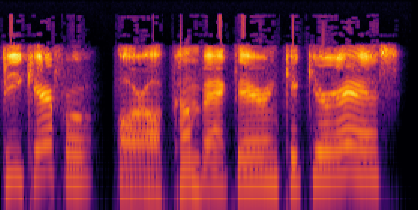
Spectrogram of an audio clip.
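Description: A man voicing a grumpy, balding older uncle who snaps and teases in a gruff manner, in a storybook reading. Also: high voice, lively intonation, a little slow, sharp tone, no room sound, muffled recording, pitched above the performer's own voice, heavily acted. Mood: gruff, scolding.

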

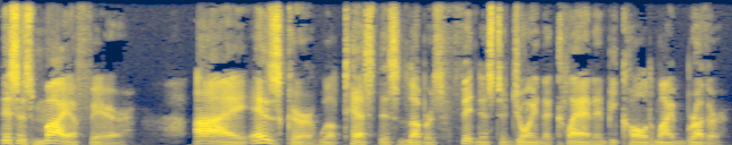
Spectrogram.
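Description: A man's voice: sits low, unhurried. A man voicing a tough, belligerent sailor with a blustering, challenging manner in an audiobook. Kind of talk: audiobook character voice.

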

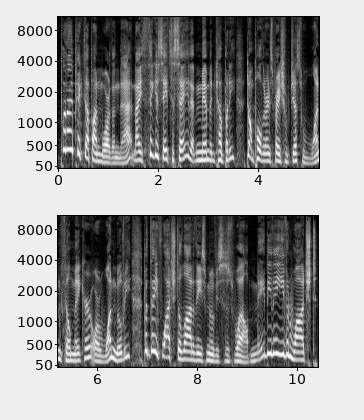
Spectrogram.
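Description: A man's voice: a little high, big pitch swings, a little fast, few pauses, dry recording, clean studio sound. A man presenting a scripted movie recommendation as a podcaster, in a polished and enthusiastic manner. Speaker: podcast producer and guest segment presenter.

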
